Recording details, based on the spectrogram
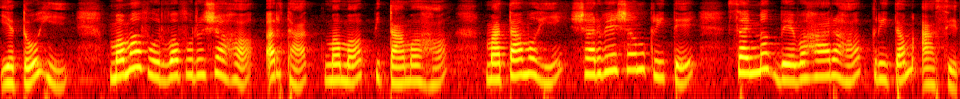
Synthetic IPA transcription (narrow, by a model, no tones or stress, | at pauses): jet̪oɦimɐmɐpuːɾʋɐpuɾuʂɐɦəɐɾt̪ʰat̪̚mɐmɐpit̪aːmɐɦə̆ | mat̪aːməɦiʃɐɾʋeːʃɐmkɾit̪e | sɐjmɐkʋjeʋɐɦaːɾɐɦə̆kɾit̪ɐmasit̪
